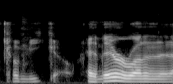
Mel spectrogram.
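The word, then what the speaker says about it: Comico: always explained it's pronounced kamiko because the guys that ran it were Italian so it helps you understand why it's called kamiko and they were running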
